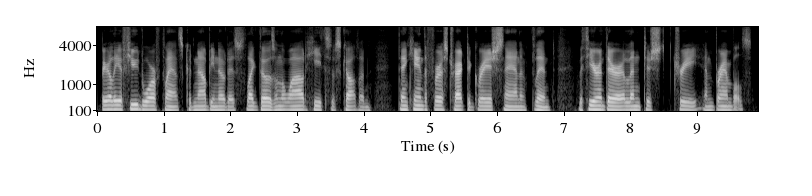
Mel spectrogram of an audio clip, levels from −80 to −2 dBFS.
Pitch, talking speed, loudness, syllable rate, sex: 135 Hz, 220 wpm, -21 LUFS, 5.3 syllables/s, male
